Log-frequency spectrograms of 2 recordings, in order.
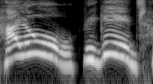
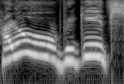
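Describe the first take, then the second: First: High, loud parrot call "Hallo"; parrot greeting. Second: Parrot greeting. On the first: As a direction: squawk it like a shop parrot. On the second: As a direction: call again like a parrot. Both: Retold or imitated. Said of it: "plötzlich ruft mir einer".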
